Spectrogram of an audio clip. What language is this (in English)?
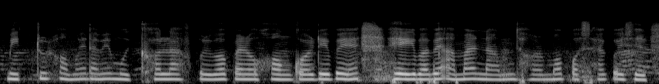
Assamese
